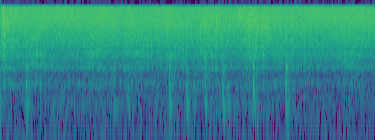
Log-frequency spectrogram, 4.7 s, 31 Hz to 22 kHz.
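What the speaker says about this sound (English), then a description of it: "I'm going to add 2 cups of onion. Give that a little toss." Onions sizzling in a sauce pot, a dense steady hiss overlaid with scattered scraping stirs and tosses, close and continuous.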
